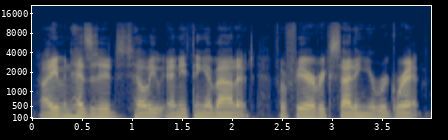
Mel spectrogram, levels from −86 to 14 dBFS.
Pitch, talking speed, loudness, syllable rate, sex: 130 Hz, 240 wpm, -18 LUFS, 7.0 syllables/s, male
